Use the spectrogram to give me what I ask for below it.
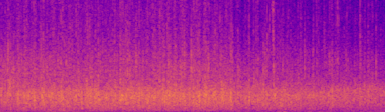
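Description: An audience applauds to welcome a panel, with dense, even clapping held steady for about three seconds and easing only slightly at the end.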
